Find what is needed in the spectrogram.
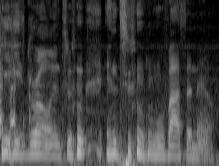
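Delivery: slow, laughing through words. Real, not acted. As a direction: laugh while saying it.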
